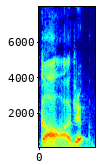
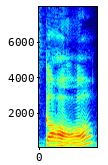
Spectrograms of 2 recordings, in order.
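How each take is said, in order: First: The final R sound is pronounced. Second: The final R sound is silent. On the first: The speaker calls it wrong. "not car" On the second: The speaker calls it right. "So there it's car"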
